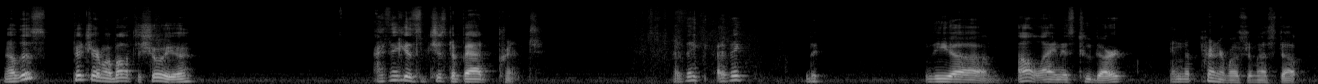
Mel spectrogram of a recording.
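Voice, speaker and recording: An older man reads a storybook aloud in a middle-pitched voice. His delivery is homely and unpolished, an amateur storyteller at ease with the page. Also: animated, a little slow, pauses often, a little mellow, slight background noise. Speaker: audiobook reader. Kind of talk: storybook reading with informal asides.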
